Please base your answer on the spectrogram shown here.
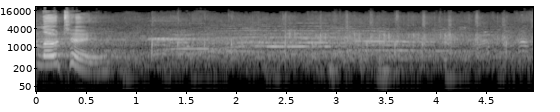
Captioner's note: cheering and applause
